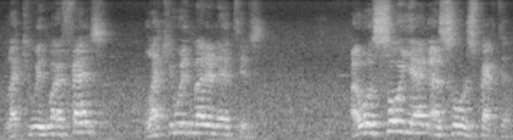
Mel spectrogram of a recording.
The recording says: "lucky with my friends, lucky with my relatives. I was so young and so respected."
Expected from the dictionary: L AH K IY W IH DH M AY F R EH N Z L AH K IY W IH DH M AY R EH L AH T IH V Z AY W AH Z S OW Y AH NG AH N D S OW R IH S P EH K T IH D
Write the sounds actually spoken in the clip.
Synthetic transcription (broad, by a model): L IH K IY W IH DH M AY F R EH N Z L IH K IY W IH DH M AY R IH N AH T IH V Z AY W AH Z S OW Y AH NG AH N S OW R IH S P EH K T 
